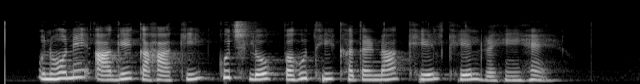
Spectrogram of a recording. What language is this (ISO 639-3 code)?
hin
